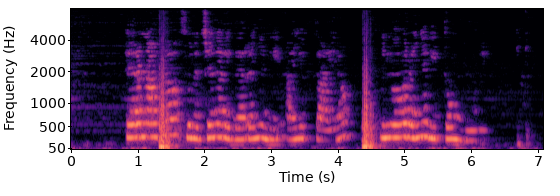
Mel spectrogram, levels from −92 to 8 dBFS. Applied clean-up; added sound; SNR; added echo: classical method WPE with log-MMSE.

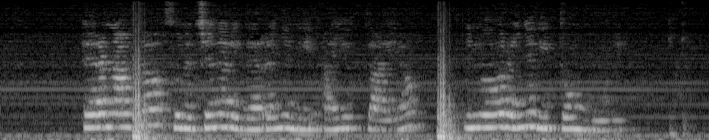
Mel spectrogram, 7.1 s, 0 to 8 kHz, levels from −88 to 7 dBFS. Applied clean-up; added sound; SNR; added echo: none; Knock; 5 dB; reverberation time 0.3 s.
